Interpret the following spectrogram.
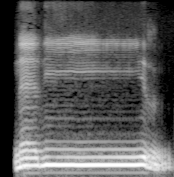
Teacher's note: huruf ra kita baca tertik, kita baca tipis karena sukun didahului oleh kasrah.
